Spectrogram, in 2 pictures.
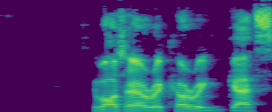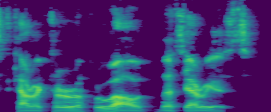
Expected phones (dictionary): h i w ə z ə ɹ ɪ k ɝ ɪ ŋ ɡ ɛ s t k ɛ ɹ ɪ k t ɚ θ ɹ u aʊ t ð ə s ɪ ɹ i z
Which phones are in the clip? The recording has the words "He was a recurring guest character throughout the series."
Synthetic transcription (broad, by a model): h i w ə z ə ɹ ɪ k ɝ ɪ ŋ ɡ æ s k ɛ ɹ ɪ k t ɚ θ ɹ u aʊ t ð ə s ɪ ɹ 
